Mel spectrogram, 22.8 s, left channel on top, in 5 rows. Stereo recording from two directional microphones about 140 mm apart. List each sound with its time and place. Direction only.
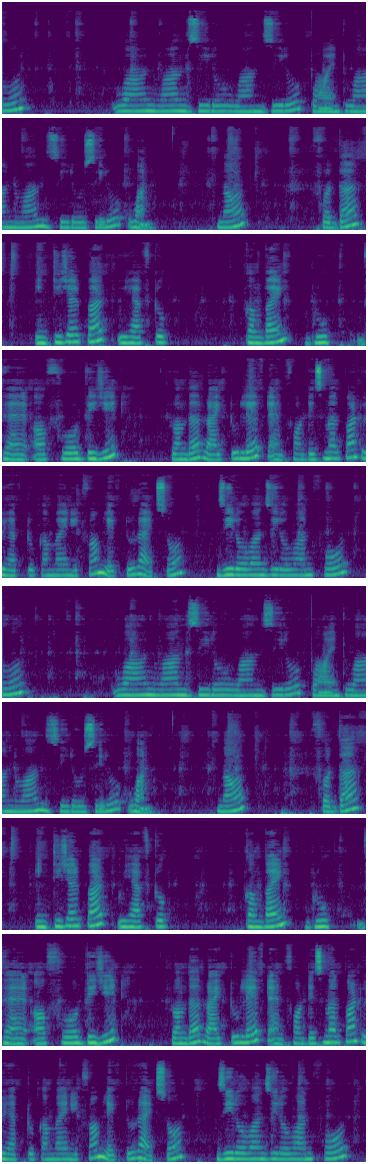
1.5 s speech: 15° right (ahead or behind)
8.5 s speech: 20° right (ahead or behind)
